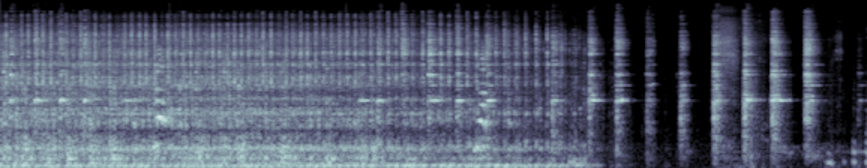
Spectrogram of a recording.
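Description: A sewing machine stitches the seam of a petticoat made from four panels. It runs with a steady mechanical whirr for about five seconds, then stops. After that come several short separate bursts of stitching, close and fairly loud.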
